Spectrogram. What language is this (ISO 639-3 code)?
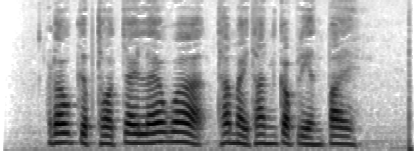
tha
